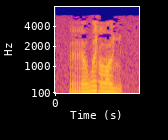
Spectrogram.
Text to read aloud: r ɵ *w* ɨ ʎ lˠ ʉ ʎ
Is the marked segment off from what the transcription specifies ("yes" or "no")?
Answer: no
